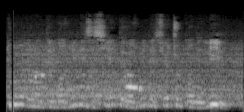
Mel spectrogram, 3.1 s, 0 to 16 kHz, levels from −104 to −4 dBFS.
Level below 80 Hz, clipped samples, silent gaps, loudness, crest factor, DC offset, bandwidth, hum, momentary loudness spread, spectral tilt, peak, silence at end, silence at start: -82 dBFS; under 0.1%; none; -35 LUFS; 18 dB; under 0.1%; 10 kHz; none; 9 LU; -4 dB/octave; -18 dBFS; 0 s; 0.05 s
